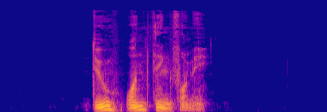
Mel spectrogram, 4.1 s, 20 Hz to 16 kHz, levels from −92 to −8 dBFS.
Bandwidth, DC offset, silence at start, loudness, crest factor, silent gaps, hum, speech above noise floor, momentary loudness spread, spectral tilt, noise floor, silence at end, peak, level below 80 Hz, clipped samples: 11.5 kHz; under 0.1%; 1.15 s; -29 LUFS; 20 dB; none; none; over 62 dB; 13 LU; -7.5 dB/octave; under -90 dBFS; 1.55 s; -14 dBFS; -54 dBFS; under 0.1%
